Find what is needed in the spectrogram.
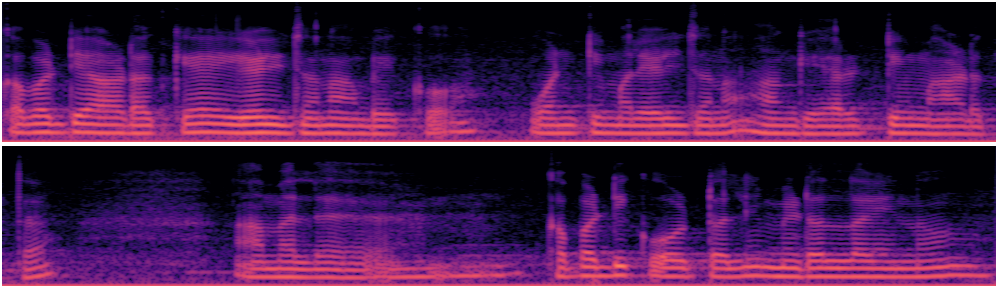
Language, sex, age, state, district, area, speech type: Kannada, male, 18-30, Karnataka, Uttara Kannada, rural, spontaneous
